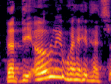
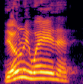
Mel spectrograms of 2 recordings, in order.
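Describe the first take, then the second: First: Said in the usual way. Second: The only way that, pushed out louder and higher on "only"; preacher hammering "only"; emphatic. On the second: Shown as a demonstration. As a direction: lean hard on "only" to drive the point home. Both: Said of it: "repeats phrase with emphasis".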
